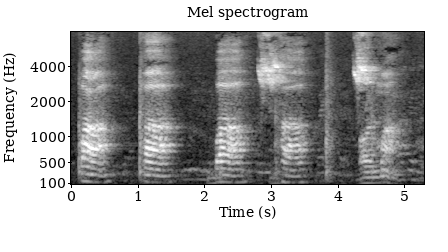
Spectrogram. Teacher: दोनों ओठों के मिलने से जो ध्वनि निकलती है वो वर्ण उस वर्ग में आने वाले वर्ण ओष्ठ वर्ग में आते हैं।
